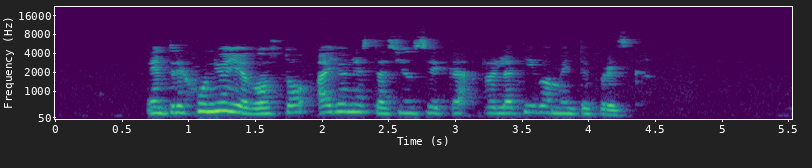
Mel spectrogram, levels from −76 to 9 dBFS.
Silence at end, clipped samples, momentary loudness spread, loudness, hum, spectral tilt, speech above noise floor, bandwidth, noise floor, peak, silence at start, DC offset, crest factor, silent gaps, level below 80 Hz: 1.15 s; under 0.1%; 12 LU; -16 LUFS; none; -4.5 dB/octave; 47 dB; 7.6 kHz; -63 dBFS; -2 dBFS; 0.7 s; under 0.1%; 16 dB; none; -68 dBFS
